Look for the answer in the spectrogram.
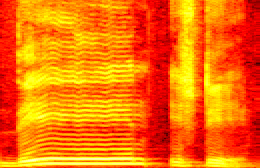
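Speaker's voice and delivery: high, loud pleading "then stay"; a lover begging her partner to stay; voicing the lover. Teacher voices the girlfriend's plea, loud and high.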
